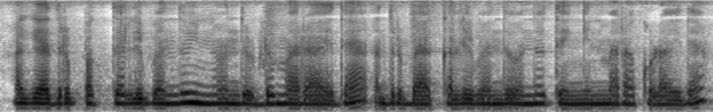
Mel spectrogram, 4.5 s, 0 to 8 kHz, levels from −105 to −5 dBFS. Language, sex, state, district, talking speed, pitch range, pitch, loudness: Kannada, female, Karnataka, Chamarajanagar, 175 wpm, 115-125 Hz, 120 Hz, -16 LUFS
